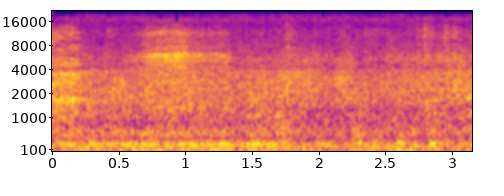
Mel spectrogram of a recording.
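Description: Class 08 diesel shunter shunting a Class 87 electric locomotive, a loud steady low diesel rumble with a faint droning hum, continuous and near.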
